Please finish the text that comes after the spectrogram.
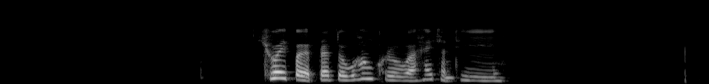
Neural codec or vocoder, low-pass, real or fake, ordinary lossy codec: none; 5.4 kHz; real; MP3, 48 kbps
